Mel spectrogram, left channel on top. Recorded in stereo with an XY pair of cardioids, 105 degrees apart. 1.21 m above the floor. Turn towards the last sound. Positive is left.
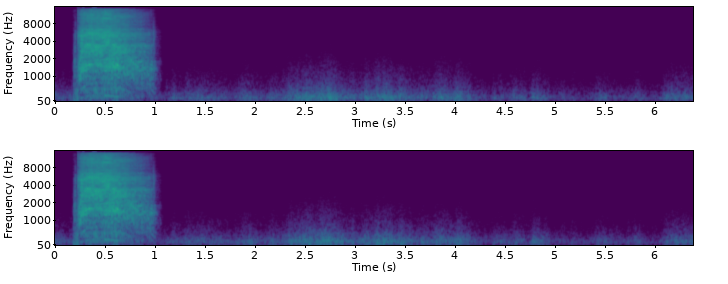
turn(degrees=-5)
